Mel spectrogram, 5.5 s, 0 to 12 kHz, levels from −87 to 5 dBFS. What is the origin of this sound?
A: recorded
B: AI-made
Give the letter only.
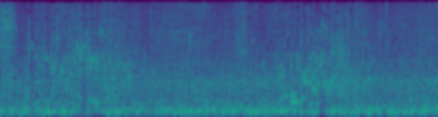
B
